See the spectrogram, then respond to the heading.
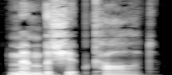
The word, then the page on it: membership card: British English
